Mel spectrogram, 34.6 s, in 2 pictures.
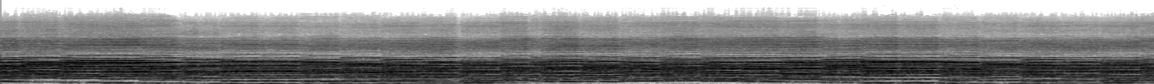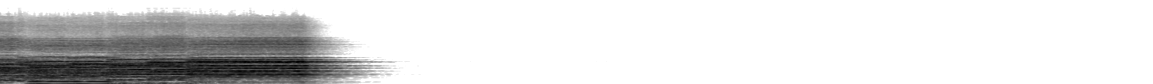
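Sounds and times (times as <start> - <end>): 
SATB four-part choir singing: 0.0 - 22.4.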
